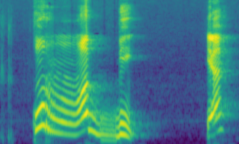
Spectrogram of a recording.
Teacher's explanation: lamnya tidak tampak ya karena udah dileburkan ke huruf ro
